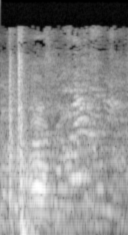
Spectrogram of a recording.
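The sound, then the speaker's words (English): A door shuts with a short, dull thump, closed to keep cold air from coming through, followed by children's voices chattering in the background. “Close that door, because that air is cold coming through there.”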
